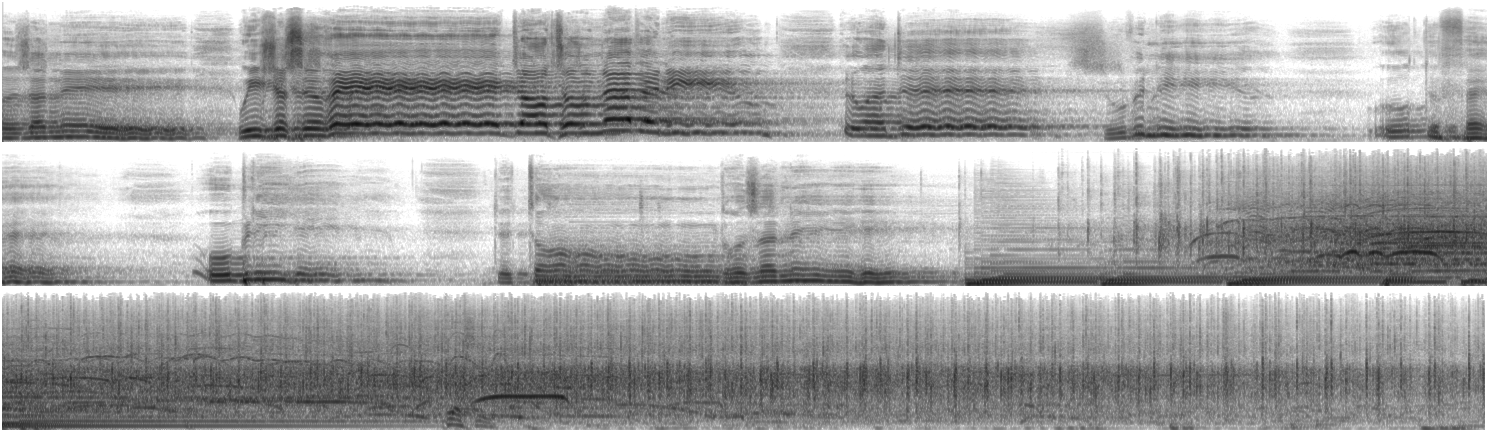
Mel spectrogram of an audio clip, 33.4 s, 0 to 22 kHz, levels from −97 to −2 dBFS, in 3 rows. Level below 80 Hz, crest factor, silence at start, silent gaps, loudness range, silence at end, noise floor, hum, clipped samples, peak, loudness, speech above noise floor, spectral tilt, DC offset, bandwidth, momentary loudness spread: -44 dBFS; 20 dB; 0 s; none; 12 LU; 0 s; -56 dBFS; none; under 0.1%; 0 dBFS; -20 LUFS; 36 dB; -4.5 dB/octave; under 0.1%; 19 kHz; 17 LU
